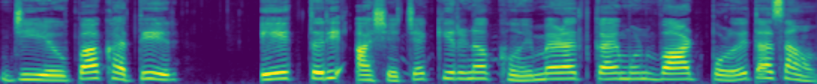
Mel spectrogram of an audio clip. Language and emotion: Goan Konkani, sad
